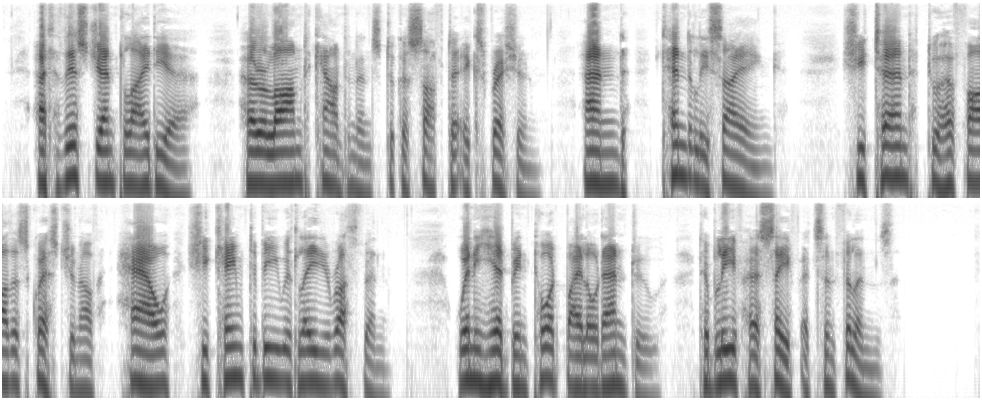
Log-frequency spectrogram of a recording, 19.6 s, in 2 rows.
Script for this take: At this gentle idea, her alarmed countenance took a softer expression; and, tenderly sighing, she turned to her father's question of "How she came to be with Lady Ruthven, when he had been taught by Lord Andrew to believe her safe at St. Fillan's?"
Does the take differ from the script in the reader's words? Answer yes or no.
no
